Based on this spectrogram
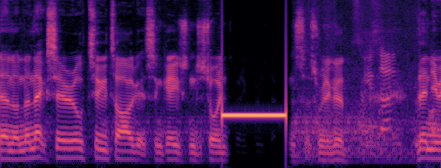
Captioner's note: beep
